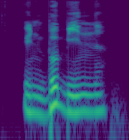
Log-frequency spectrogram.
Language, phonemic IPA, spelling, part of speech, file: French, /bɔ.bin/, bobine, noun / verb, Fr-bobine.ogg
- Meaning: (noun) 1. bobbin 2. reel, spool 3. drum 4. coil 5. ellipsis of bobine d'allumage (“ignition coil”) 6. head, noggin; face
